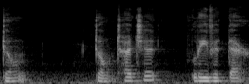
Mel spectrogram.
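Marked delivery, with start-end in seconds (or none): none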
